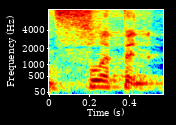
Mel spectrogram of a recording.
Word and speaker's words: Flippin: Name of the town is spelled F L I P I N. Hey, I'm John and I'm from Flipping Arkansas.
